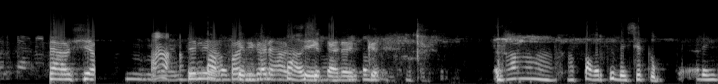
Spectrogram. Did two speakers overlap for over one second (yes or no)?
yes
